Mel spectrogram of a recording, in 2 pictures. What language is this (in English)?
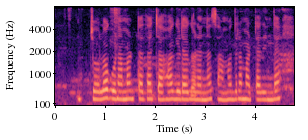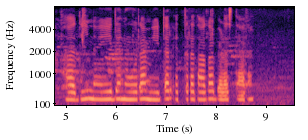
Kannada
